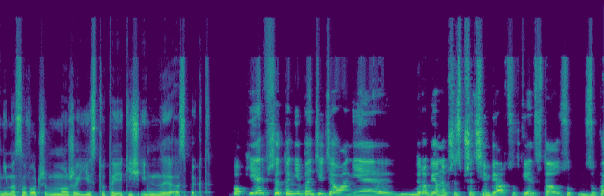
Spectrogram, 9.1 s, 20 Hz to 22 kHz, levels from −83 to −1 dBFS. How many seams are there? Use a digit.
1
